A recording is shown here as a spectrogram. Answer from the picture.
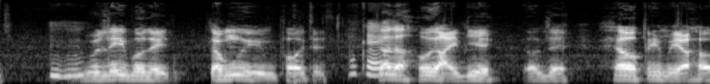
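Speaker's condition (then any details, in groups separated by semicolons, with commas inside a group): Cerebral palsy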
